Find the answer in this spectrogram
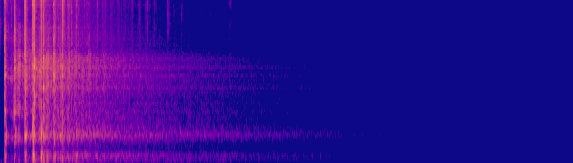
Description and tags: microphone + VST plugins
effect, fx, sfx, sound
